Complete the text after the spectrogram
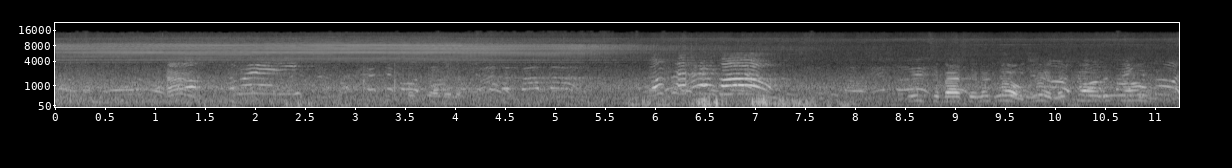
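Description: Young children shout and call out excitedly outdoors.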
